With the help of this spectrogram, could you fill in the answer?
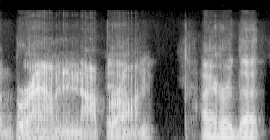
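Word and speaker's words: Braun: just recently found out it's spelled b-r-a-u-n but it is actually pronounced uh Brown and operon I heard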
